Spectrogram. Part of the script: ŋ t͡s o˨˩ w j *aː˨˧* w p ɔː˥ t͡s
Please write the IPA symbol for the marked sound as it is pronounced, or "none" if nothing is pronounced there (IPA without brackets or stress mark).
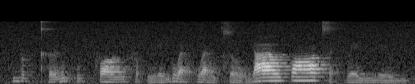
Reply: aː˥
